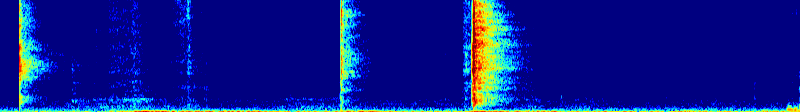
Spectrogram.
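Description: Metal clicks from a titanium frame-lock folding knife being worked open and shut to test for blade play after a pivot adjustment: a sharp click at the start, a smaller one a little later, and the loudest about two and a half seconds in, with faint small ticks between.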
